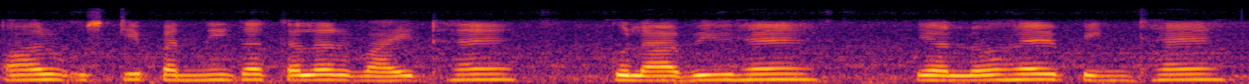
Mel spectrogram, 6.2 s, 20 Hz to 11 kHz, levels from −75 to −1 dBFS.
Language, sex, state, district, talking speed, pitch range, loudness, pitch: Hindi, female, Maharashtra, Mumbai Suburban, 125 wpm, 185-210 Hz, -15 LUFS, 195 Hz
